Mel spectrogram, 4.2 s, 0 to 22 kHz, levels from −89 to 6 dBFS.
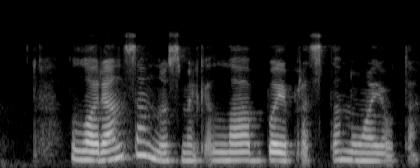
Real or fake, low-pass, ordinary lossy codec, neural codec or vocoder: real; 7.2 kHz; Opus, 24 kbps; none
